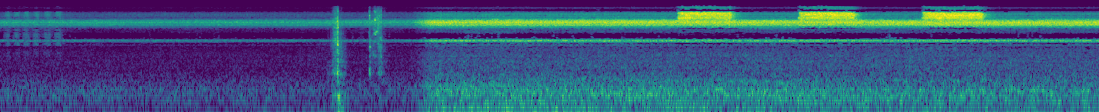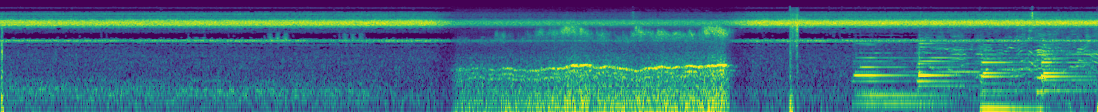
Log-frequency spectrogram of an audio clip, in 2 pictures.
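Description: Steady high chirring of crickets in a night ambience, with two clicks about five seconds in. A louder rushing sound carrying a wavering tone swells near the end and cuts off, and piano music comes in just before the end.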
